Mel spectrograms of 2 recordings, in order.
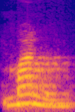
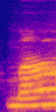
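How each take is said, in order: First: The syllable ends with an n sound. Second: The syllable ends on a long open vowel. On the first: The speaker calls it wrong. "tidak man" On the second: The speaker calls it right. "tanda fathah tanwin kalau dia wakaf di belakang tidak dibaca tanwinnya, baca panjang"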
